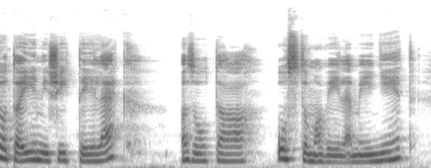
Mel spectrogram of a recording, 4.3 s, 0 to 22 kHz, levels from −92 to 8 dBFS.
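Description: Speech with no audible faults.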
